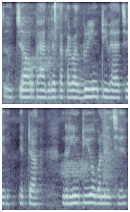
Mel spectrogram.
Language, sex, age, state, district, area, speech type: Maithili, female, 18-30, Bihar, Saharsa, rural, spontaneous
